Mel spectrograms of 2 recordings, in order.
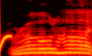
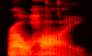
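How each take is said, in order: First: Pitched way up, eager; high excited plea. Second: Said in the usual way. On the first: Real, not acted. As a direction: urge the dice on excitedly. Dice roll.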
